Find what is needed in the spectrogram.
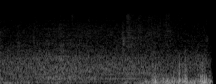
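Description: Wind buffeting the microphone over steady outdoor background noise, with a heavier low rumble in the last half second.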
